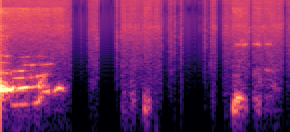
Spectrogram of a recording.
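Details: Indoor pen of four-week-old Cavalier King Charles Spaniel puppies, being socialized and offered puppy mash; a soft, drawn-out whimper with a faint rising end opens the moment, followed by two tiny muffled squeaks in near silence.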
